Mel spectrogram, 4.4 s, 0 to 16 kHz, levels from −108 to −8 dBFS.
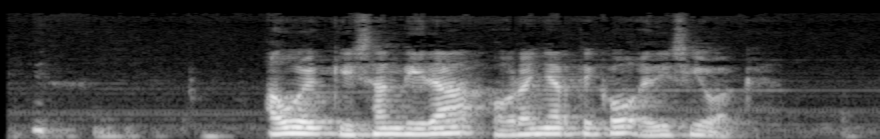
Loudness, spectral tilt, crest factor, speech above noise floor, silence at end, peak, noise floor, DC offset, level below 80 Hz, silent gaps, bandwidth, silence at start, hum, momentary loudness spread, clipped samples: -21 LUFS; -9.5 dB/octave; 18 dB; 37 dB; 0.75 s; -4 dBFS; -57 dBFS; under 0.1%; -52 dBFS; none; 6 kHz; 0.15 s; none; 18 LU; under 0.1%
